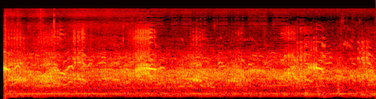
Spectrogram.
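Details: Sandhill cranes at Monte Vista National Wildlife Refuge: a dense chorus of many overlapping rolling, rattling, trumpeting calls with no break, louder bursts near two seconds, over a steady low hum.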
